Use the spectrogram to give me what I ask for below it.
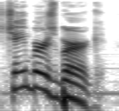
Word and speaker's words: Chambersburg: It's Chambersburg. – I see what you're talking about now. Yeah. – It's like that second syllable is longer than it should be. It should be a quicker syllable.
